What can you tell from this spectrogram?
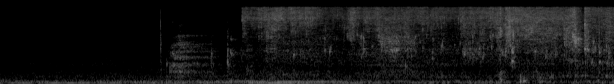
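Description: A tap turned on about two and a half seconds in, then water running steadily from the tap into a sink.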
